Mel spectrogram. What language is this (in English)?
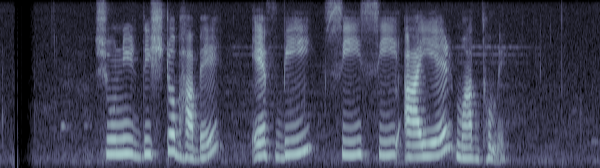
Bangla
